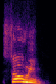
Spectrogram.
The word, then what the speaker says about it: Samhain: The actual name of Halloween is the pronoun sowin, sowin. The actual name is Samhain. I don't know how to pronounce it, but they said this is how they pronounce it, sowin.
